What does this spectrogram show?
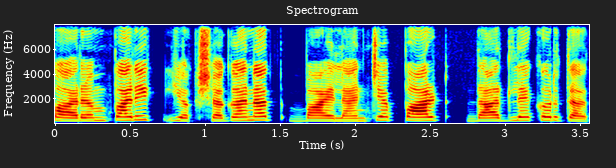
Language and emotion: Goan Konkani, neutral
